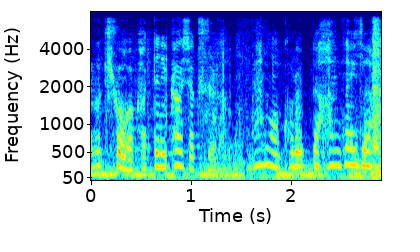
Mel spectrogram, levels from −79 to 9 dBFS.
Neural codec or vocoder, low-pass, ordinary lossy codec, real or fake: codec, 16 kHz, 4 kbps, FunCodec, trained on Chinese and English, 50 frames a second; 7.2 kHz; none; fake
